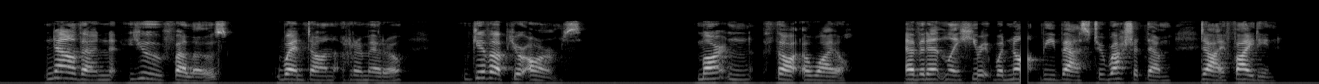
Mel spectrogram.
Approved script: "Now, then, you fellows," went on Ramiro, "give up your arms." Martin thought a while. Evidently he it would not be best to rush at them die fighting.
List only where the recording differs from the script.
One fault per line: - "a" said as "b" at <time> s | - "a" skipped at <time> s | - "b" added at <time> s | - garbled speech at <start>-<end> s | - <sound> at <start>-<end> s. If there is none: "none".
- dropout at 10.2-10.3 s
